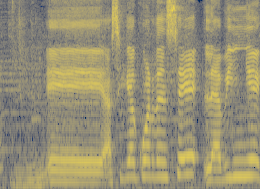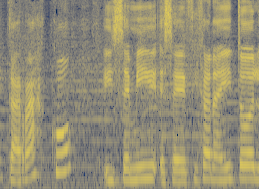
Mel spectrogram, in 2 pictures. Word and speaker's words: Lavigne Carrasco: También pueden chequear en el Instagram, que es Laviñe Carrasco, se escribe LAVIGNE Carrasco, y van a ver ahí toda la info que tienen.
